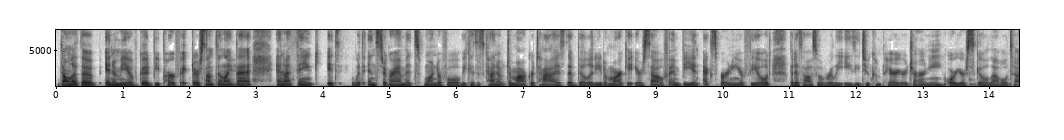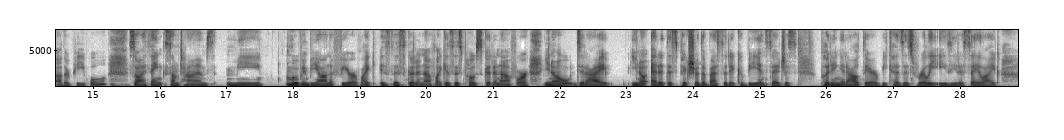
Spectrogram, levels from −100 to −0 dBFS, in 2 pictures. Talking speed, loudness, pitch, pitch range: 215 wpm, -21 LUFS, 165 Hz, 160-180 Hz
